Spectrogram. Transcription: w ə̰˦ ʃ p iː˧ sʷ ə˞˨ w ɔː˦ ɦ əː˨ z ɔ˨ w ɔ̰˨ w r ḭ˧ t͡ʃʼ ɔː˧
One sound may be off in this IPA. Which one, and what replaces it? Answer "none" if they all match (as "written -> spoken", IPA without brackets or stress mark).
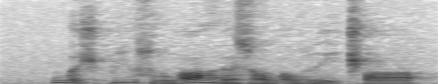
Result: none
